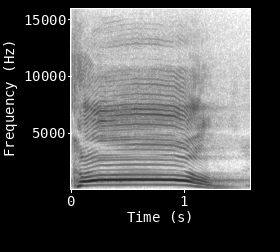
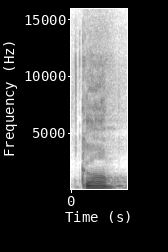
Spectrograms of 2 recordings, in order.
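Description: First: It is shouted loudly, as if over a storm. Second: It is said quietly and calmly.

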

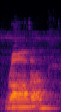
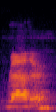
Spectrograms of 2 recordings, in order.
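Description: First: The first vowel is a broad open 'ah'. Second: The first vowel is a flat front 'a'. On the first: This is the British way of saying it. "They, of course, have" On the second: This is the American way of saying it. "where we have that flat A"

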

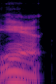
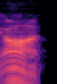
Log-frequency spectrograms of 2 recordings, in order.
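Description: First: It is said the general, non-Northeastern way. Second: It is said the Northeastern way. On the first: This is how most other people say it. "We don't say aunt. Most Correct. People say aunt, but not us Northeast Rubes" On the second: This is how the speakers themselves say it. "we say aunt"

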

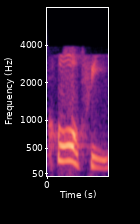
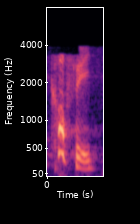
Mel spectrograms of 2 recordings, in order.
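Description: First: It is said with a Brooklyn 'caw-fee' vowel. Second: It is said in the speaker's own plain accent. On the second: "we say coffee"

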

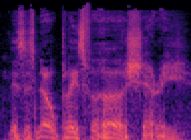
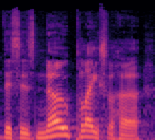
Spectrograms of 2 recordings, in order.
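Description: First: It is said in an imitation of Gambit's voice. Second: It is said in the speaker's plain voice.

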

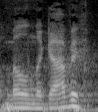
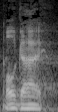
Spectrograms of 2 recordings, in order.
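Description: First: The name is sounded out letter by letter. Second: The name is said in a short clipped form. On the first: The speaker calls it wrong. "I've always pronounced it wrong" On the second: The speaker calls it right. "that's wrong. It's Mulgai"

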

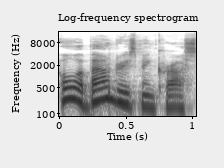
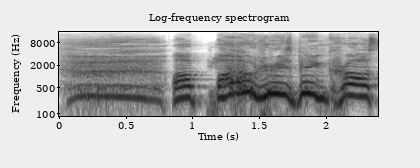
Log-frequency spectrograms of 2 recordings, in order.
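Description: First: It is said calmly and matter-of-factly. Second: It is said with anger and rage. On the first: The speaker simply notices the limit was passed. The speaker calls it right. "because your feelings were so clean, you went" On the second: The speaker reacts with hostility to the limit being passed. The speaker calls it wrong. "instead of"

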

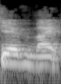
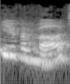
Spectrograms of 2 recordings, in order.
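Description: First: The word 'mate' is said as one syllable. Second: The word 'mate' is said with two syllables. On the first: It is the local Australian way. "In Aussie, M-A-T is mate, so it's yerba mate to us" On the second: It sounds cultured. "It sounds very, very"

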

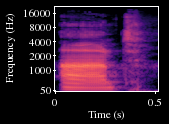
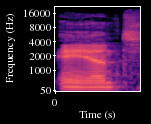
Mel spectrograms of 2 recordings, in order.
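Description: First: It uses the pronunciation heard in Virginia. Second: It uses the speaker's native Midwestern pronunciation. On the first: "not aunt, even though I've lived in Virginia for 14 years" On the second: "I'm going to say aunt"

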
